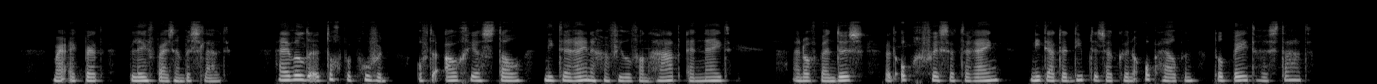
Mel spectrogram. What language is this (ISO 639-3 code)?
nld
